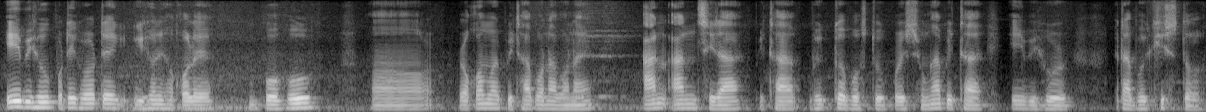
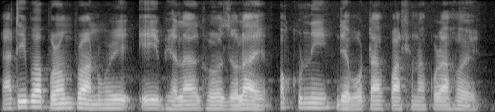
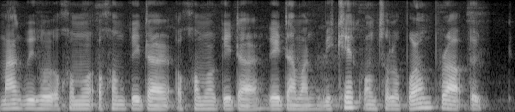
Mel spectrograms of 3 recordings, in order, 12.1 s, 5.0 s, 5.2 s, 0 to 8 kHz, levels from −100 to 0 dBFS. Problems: background sounds at intervals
